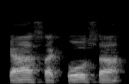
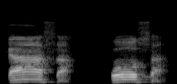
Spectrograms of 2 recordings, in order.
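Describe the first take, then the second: First: Said in the usual way. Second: "casa, cosa" leaning on CA and CO, falling after; stressed first syllable. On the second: Shown as a demonstration. («casa, cosa» cargando la voz en la primera sílaba) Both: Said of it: "Cargamos la voz".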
